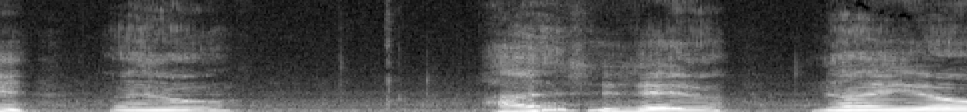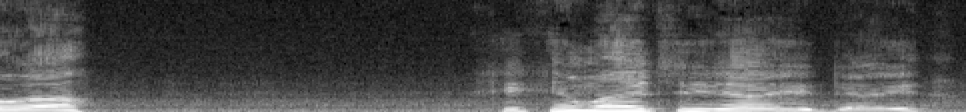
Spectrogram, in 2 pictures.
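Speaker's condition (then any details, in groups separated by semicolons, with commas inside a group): Cerebral palsy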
